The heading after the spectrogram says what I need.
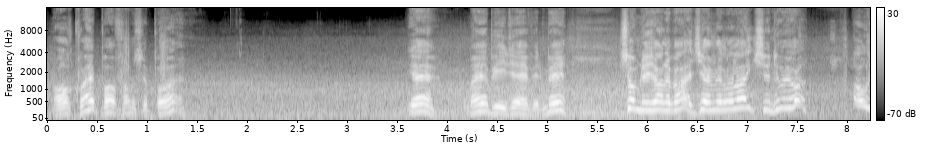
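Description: A Sheffield man with a Yorkshire accent and a high-pitched, gravelly voice pickets for his postal union by a busy road. Cold, he chats and jokes with passers-by for a casual vlog, swearing freely. Passing traffic makes the outdoor recording noisy.

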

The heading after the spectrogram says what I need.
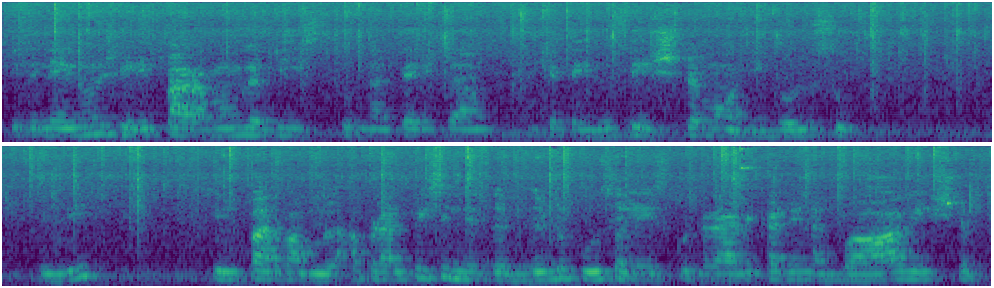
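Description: In a lowish, flat, fast voice, a woman with a Telangana Telugu accent chats casually while cooking, rambling and saying things more than once; she's a home cooking vlogger in her indoor kitchen. The roomy recording, made from a distant mic, has background noise and clear kitchen sizzle, plus sizzling oil and clattering pots and pans.

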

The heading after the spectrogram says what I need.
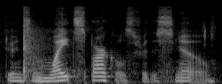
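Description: Her voice is deep and a little slow, with fairly even intonation and some vocal fry, yet she still coaxes small children along in an encouraging sing-song while narrating a craft. The parent's home video was shot on a handheld phone in a wood-floored living room, and background noise is audible.

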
